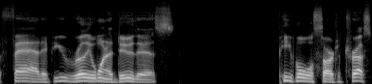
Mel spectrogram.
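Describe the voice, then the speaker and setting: A Southern US accent at a fairly quick pace, with ordinary pitch variation on a very clean recording with a silent background. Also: man. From US South. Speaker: metal guitarist and producer. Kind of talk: casual interview chat. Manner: halting, many fillers.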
